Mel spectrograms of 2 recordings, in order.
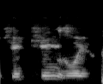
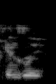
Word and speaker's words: Kinsley: Most people just say Kingsley instead of Kinsley. – Yeah, my name's spelled T-A-I, so I'm familiar with wrong pronunciations.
